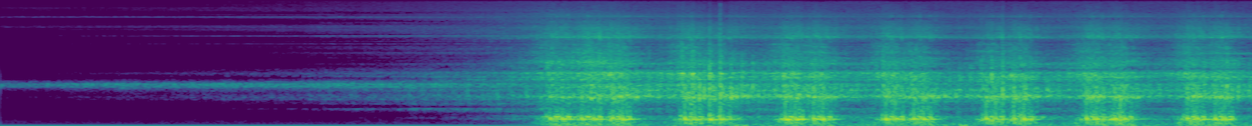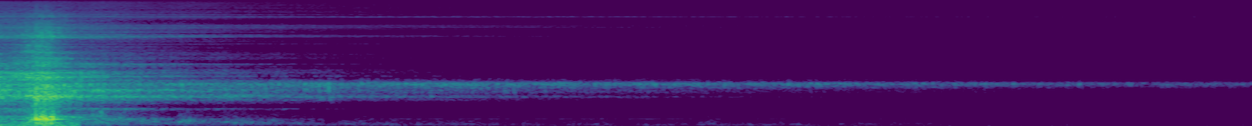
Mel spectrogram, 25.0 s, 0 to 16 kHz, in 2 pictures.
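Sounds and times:
passing trains recorded with contact mics on rails: 0:05.0 - 0:14.0.

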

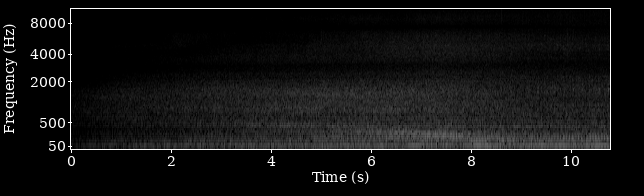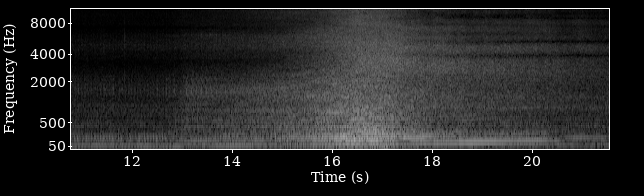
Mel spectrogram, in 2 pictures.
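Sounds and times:
BMW F12 640D Gran Coupe stopping on wet asphalt from 40kmph: 0:02.2 - 0:21.5.

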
